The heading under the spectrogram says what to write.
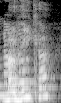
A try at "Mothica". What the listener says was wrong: Mothica. No. There's a TH in it. Mothica.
